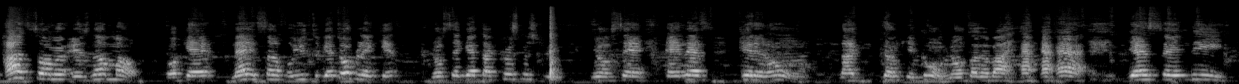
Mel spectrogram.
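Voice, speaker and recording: A man from Côte d'Ivoire hosting a live radio show, hyping listeners and filling every pause with "you know what I'm saying". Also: sits high, distant mic, faint music behind, poor audio. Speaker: radio host.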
